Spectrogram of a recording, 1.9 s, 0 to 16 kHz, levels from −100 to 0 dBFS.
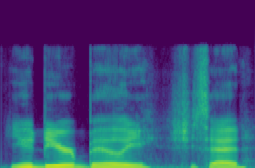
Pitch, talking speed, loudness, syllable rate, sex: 150 Hz, 155 wpm, -15 LUFS, 3.4 syllables/s, male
